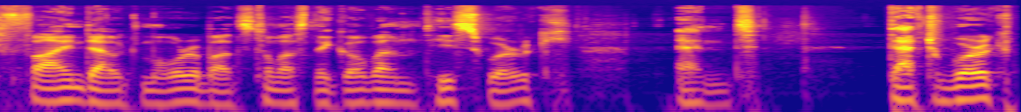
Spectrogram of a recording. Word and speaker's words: Negovan: Negovan. I have to be careful not to pronounce it always in the European way.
